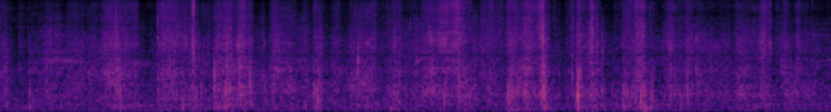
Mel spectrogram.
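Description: A cloth shop rag rubbing and wiping over the top of a car battery, a run of irregular soft scuffs and rustles.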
